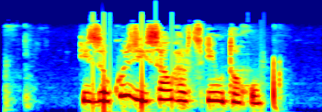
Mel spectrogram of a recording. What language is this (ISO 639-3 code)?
abk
